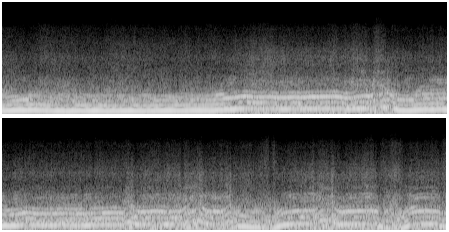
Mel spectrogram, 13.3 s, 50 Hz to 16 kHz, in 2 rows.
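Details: 2019 Yamaha GP1800R WaveRunner, supercharged 1.8L, test run on the water after supercharger clutch replacement: strong even engine note rising and falling smoothly with throttle, no knocks or rattles; running normally.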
